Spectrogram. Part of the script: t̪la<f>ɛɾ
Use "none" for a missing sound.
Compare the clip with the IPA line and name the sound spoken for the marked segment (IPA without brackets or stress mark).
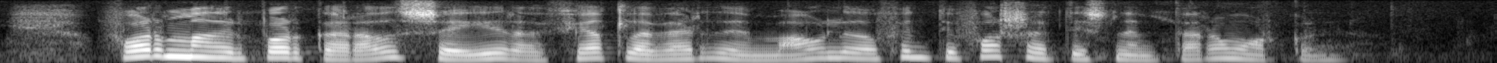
v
